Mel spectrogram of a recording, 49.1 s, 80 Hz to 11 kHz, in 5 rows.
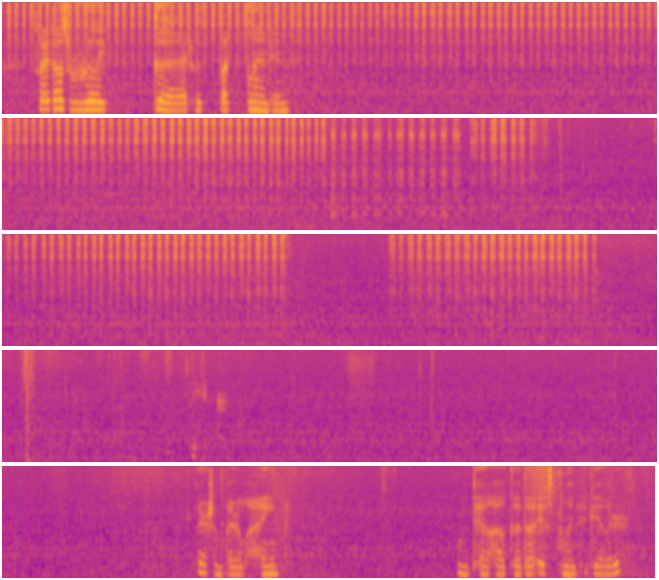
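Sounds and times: pencil scratching on paper: 0:00.0 - 0:18.0, 0:19.6 - 0:23.9, 0:25.5 - 0:28.6.

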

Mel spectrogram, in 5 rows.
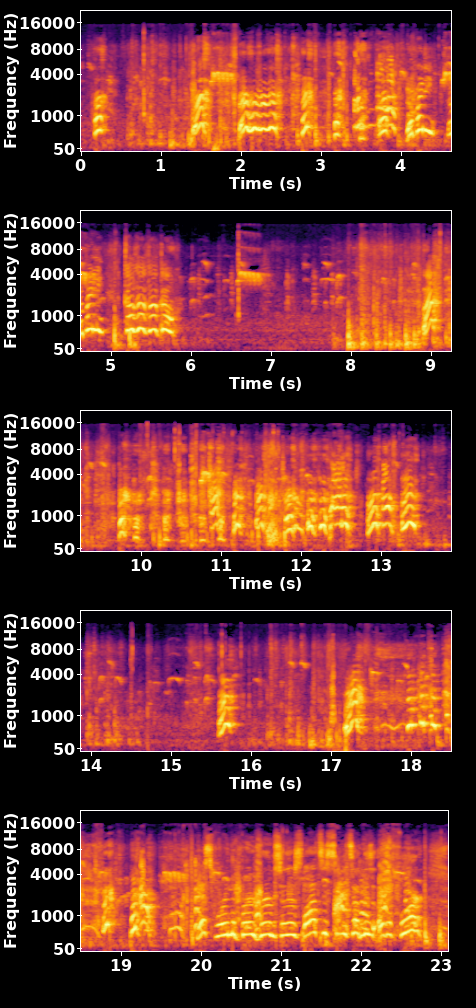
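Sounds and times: puppy barking and yapping: 0:00.1 - 0:04.2, 0:08.4 - 0:14.4, 0:15.2 - 0:23.0.

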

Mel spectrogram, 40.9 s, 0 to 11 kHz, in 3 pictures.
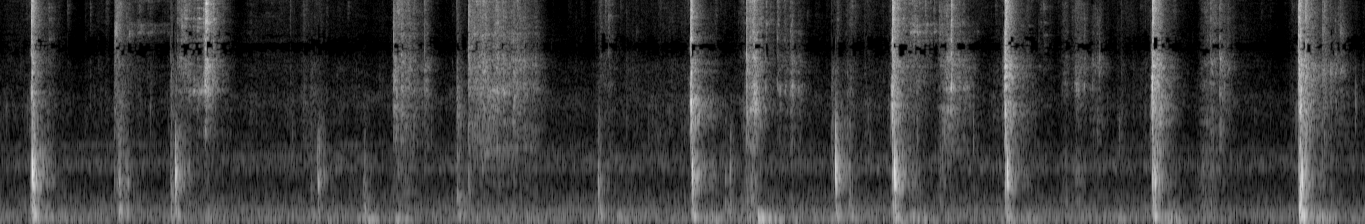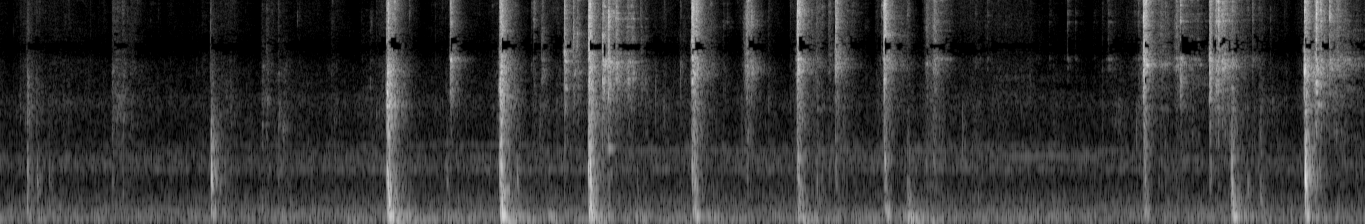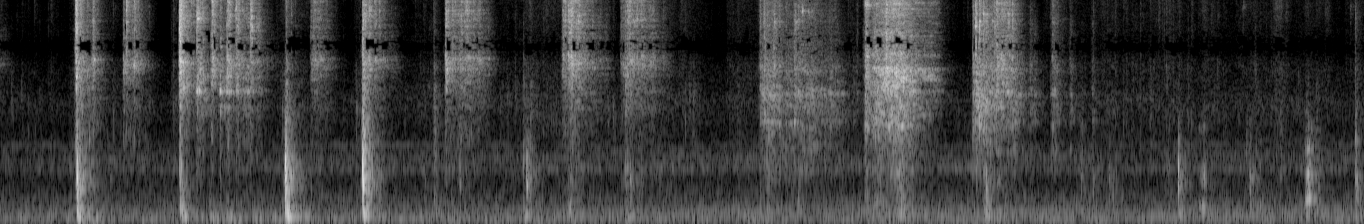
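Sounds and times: heels clicking on tile floor: 0:37.0 - 0:40.9.

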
